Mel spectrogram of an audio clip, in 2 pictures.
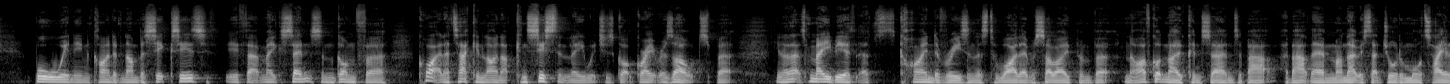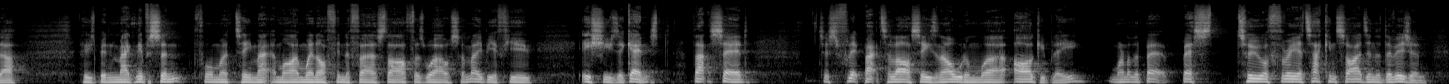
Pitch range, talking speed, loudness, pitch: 100-120 Hz, 205 wpm, -22 LUFS, 110 Hz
